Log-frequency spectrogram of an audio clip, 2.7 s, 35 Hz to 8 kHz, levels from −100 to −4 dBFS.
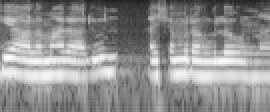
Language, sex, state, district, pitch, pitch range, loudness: Telugu, female, Telangana, Hyderabad, 215 Hz, 210-230 Hz, -14 LUFS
